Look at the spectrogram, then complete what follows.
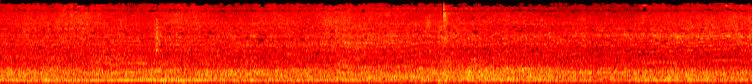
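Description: Steady machine hum: a constant low tone over an even hiss, with a few faint ticks.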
